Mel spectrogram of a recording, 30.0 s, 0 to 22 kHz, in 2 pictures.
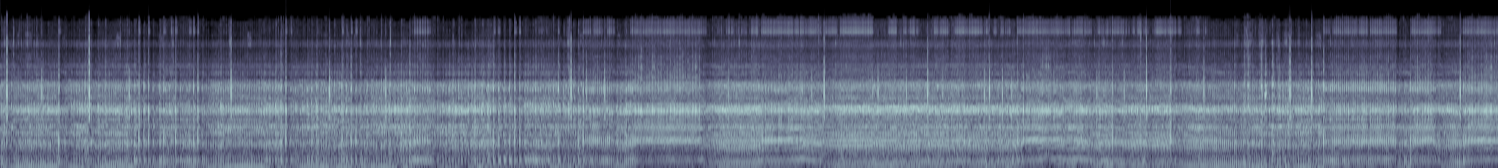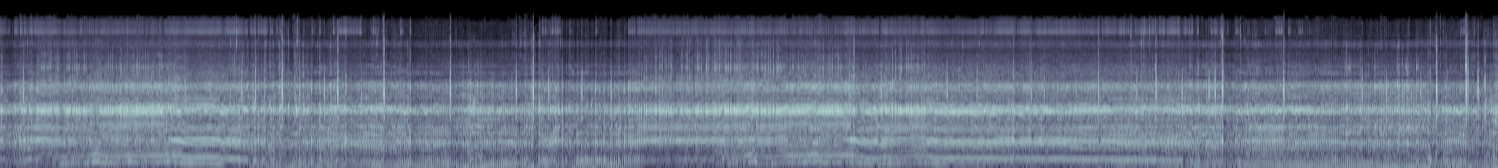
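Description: Beta 300 RR two-stroke enduro motorcycle engine heard close up from the handlebars, revving up and down repeatedly as it is ridden hard along a rough woodland trail. Frequent knocks and rattles come from the bike over bumps.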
